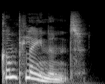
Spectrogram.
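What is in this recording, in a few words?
"complainant", British English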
